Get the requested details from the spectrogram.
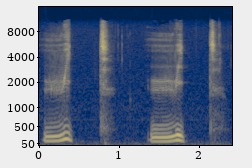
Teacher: Okay, then here final T is pronounced, so huit, huit. Remember in French this H letter here, okay, doesn't exist phonetically, so we don't really pronounce it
